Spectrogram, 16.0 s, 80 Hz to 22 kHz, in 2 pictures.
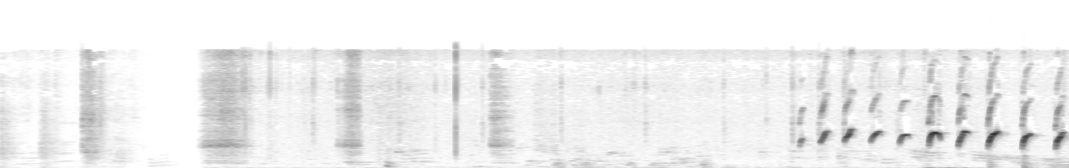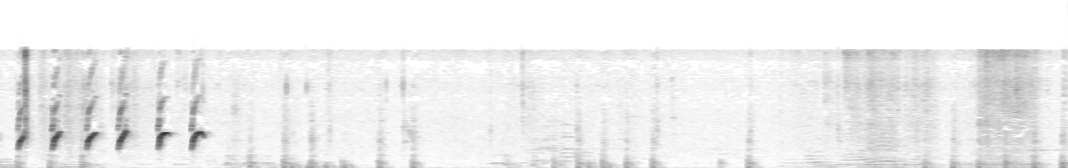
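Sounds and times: chicken clucking: 0:03.7 - 0:13.8, 0:14.7 - 0:16.0
chick peeping: 0:04.0 - 0:11.2.

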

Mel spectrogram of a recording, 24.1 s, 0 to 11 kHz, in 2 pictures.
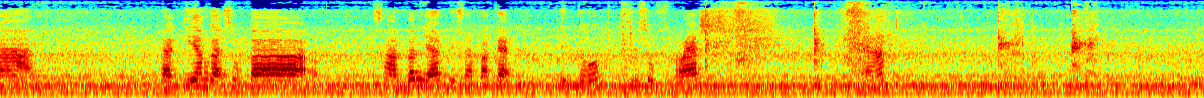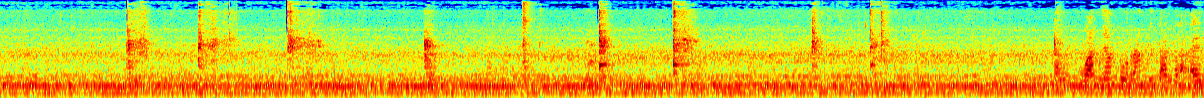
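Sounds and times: steady hum: 0:00.0 - 0:24.0
metal spatula scraping a wok: 0:07.0 - 0:09.1, 0:09.9 - 0:11.2, 0:13.3 - 0:15.4, 0:18.8 - 0:19.2, 0:20.2 - 0:21.0.

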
